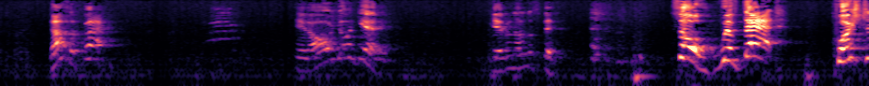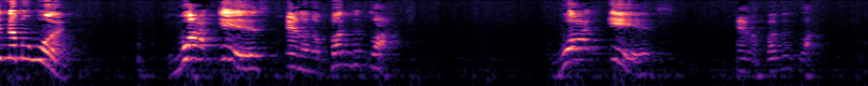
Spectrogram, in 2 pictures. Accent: Willard, North Carolina, United States; I'm from Willard, North Carolina. There was a whole lot of our life growing up as a youth.

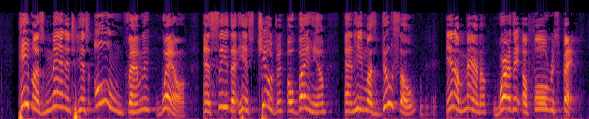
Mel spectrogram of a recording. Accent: Willard, North Carolina, United States; I'm from Willard. I'm from Willard, North Carolina. That's 37 miles northwest of Wilmington.

